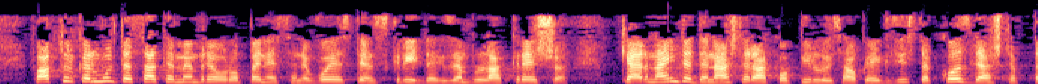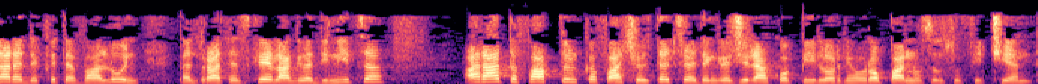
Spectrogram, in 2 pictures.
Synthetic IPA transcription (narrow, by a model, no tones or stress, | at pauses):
fap̚t̪ulkəɨnmult̪e̞st̪at̪e̞me̞mbɾeːuɾo̞pe̞nejest̪ne̞vo̞jest̪eɨnskɾid̪e̞ːɡze̞mplulakɾe̞ʃəkʲaɾɨnaint̪ed̪e̞naʃt̪e̞ɾeako̞piulujsawkəe̞ɡzist̪əko̞st̪d̪e̞aʃt̪e̞p̚t̪aɾe̞d̪e̞kɨt̪e̞valunʲ | pe̞nt̪ɾuat̪e̞ɨnskɾije̞laɡɾəd̪init̪sə | aɾat̪əfap̚t̪ulkəfat͡ʃilit̪ət̪ile̞d̪eɨŋɡɾeʒiɾeako̞piːlo̞ɾɨneuɾo̞panusunt̪sufit͡ʃie̞nt̪e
